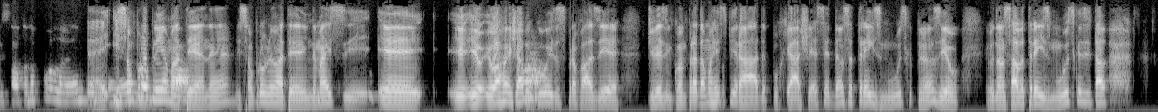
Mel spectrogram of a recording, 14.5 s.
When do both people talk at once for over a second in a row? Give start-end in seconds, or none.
1.1-2.5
